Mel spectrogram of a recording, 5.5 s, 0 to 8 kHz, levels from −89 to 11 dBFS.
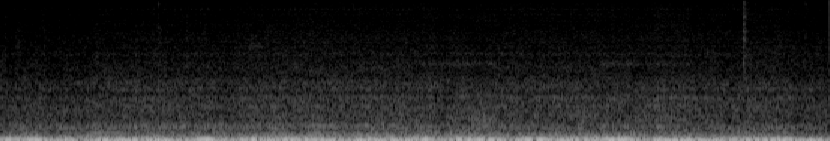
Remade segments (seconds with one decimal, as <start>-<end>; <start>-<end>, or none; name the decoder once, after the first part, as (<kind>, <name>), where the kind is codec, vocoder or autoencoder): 2.8-3.3 (codec, SNAC); 4.0-4.6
